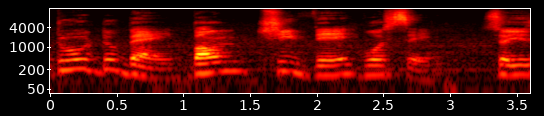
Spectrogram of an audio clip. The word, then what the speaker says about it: você: There's an accent on top of that E, which we went over, and it makes it more like closed vowel sound. You're not going to pronounce that letter E, você. You're going to pronounce it você. You'll pronounce it closed.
